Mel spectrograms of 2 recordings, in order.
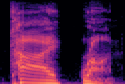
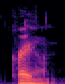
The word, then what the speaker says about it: Chiron: Chi as in like your eyeball, but with a K in front of it. Chiron is what you see on your screen.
